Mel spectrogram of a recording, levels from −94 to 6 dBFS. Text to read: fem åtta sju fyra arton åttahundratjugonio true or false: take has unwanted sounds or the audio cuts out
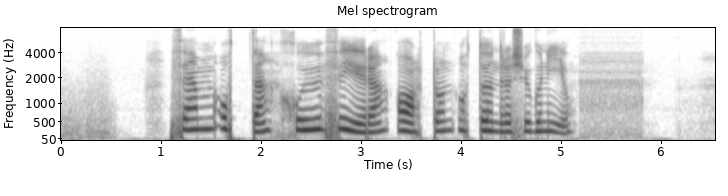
false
